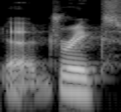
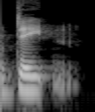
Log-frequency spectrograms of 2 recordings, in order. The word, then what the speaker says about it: Dayton: there may be some humor to it because it's a Jonathan Drake's film, or Dre's, how do you say it? Oh, Dayton.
